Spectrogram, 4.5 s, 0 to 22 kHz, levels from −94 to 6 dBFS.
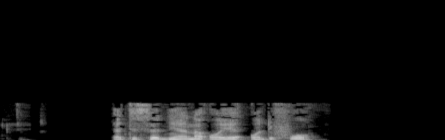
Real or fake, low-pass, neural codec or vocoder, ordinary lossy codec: real; 7.2 kHz; none; MP3, 24 kbps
